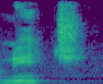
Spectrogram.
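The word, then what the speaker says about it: niche: भी चेक करनी है निश मींस आप इसको इस तरह से प्रोनाउंस कर सकते हैं निश और निच और इसका जो बेसिकली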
